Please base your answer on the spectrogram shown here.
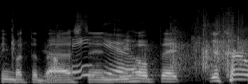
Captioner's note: audience clapping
